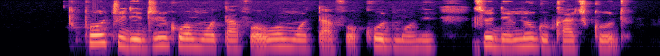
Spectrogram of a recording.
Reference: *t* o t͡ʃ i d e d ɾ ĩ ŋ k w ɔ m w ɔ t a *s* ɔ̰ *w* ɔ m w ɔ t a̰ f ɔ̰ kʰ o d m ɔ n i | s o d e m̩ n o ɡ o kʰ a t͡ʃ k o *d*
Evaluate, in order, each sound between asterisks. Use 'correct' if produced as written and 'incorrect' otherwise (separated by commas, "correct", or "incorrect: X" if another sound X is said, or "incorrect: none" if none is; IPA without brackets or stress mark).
incorrect: p, incorrect: f, correct, correct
